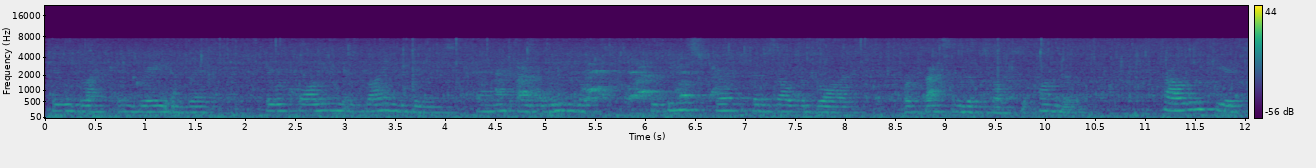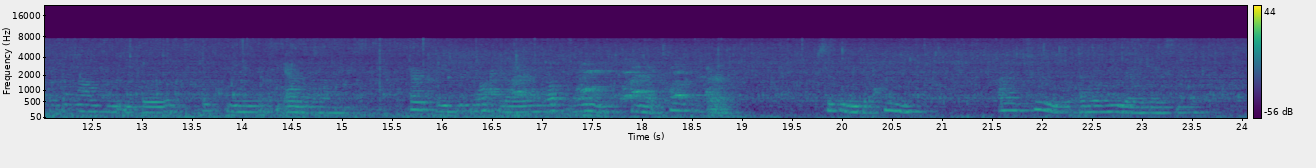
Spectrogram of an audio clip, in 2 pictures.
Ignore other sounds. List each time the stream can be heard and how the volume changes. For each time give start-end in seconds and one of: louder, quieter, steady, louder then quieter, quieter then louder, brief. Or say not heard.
0.0-24.0 steady.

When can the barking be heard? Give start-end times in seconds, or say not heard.
4.5-6.8, 16.4-18.8.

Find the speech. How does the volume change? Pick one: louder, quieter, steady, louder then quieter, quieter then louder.
steady.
